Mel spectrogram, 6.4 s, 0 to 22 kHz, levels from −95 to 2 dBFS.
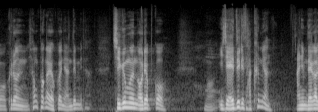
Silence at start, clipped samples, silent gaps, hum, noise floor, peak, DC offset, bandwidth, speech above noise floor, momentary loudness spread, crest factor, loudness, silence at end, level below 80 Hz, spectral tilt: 0 s; under 0.1%; none; none; -54 dBFS; -8 dBFS; under 0.1%; 17 kHz; 32 dB; 16 LU; 16 dB; -23 LUFS; 0 s; -58 dBFS; -5.5 dB/octave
